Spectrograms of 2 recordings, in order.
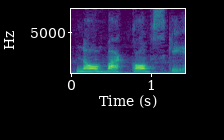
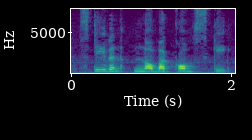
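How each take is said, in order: First: Novakovsky in a light Polish accent, slow and careful; a touch of Polish accent on Novakovsky. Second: Said in the usual way. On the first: Shown as a demonstration. Vlogger names her collaborator in mock Polish accent. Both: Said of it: "in my best Polish accent".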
